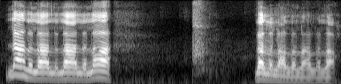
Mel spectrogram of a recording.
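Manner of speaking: carefree la la. Retold or imitated. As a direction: breeze through it like nothing happened. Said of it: "what it looked like on camera was".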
